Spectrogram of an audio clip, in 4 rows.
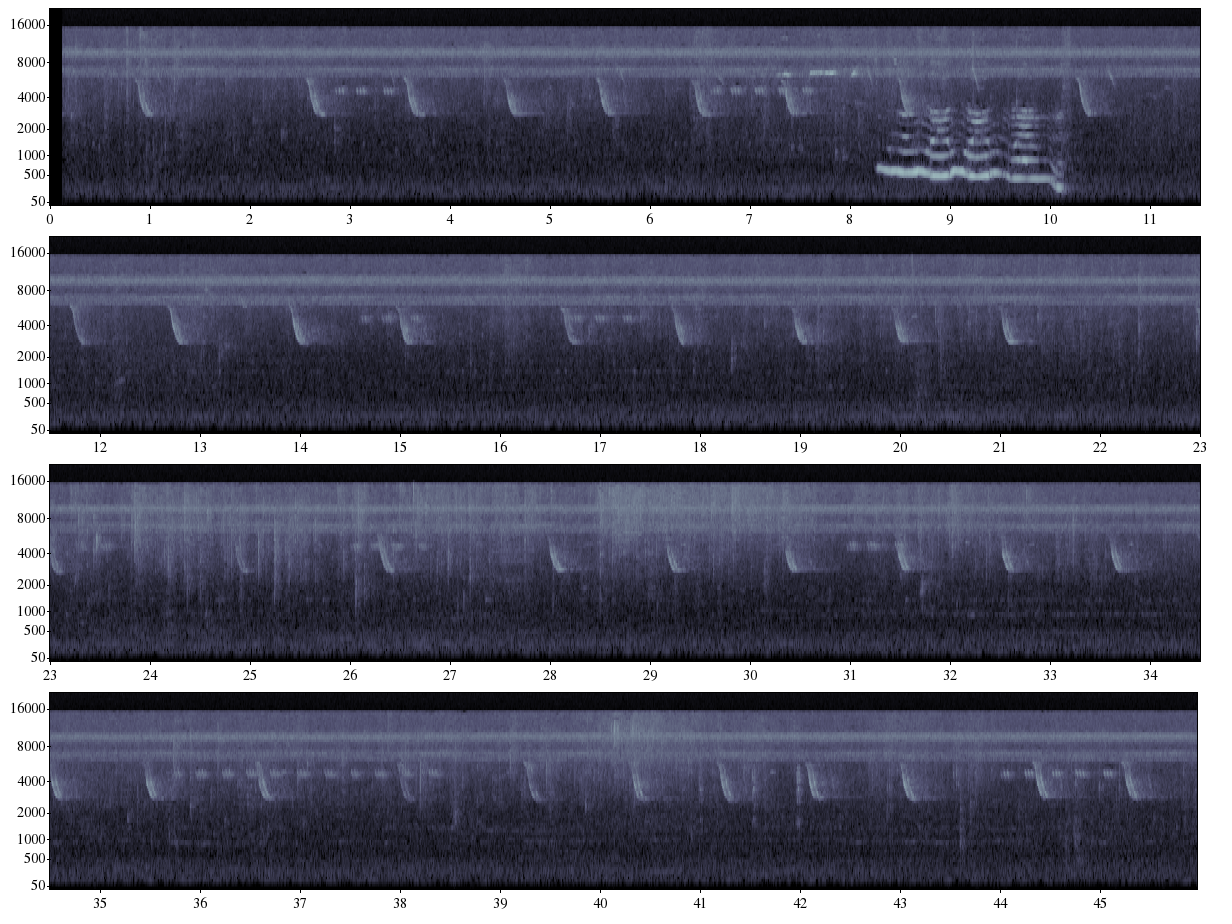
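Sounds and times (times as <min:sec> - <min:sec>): bird calling: 0:07.8 - 0:10.2.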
